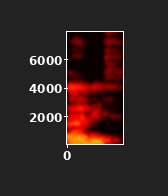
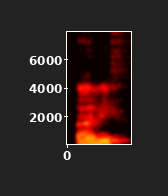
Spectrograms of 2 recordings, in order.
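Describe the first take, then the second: Both takes have the same delivery.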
